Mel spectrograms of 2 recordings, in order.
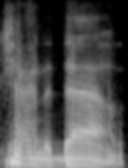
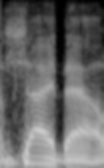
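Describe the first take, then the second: First: The first name is said with two syllables. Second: The first name is said with one syllable. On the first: The speaker calls it wrong. "I always say China Dial" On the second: The speaker calls it right. "that's how it is"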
